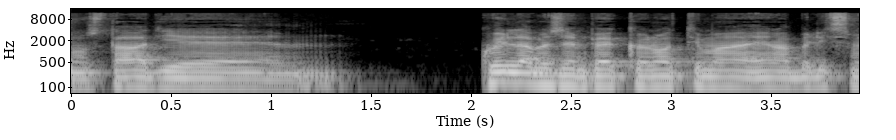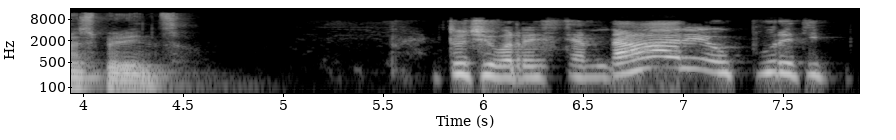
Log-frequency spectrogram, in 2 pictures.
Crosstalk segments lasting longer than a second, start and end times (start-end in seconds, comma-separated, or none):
none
